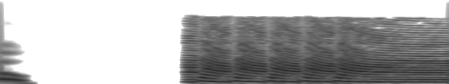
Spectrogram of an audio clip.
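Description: A loud, buzzy, horn-like meme sound effect starting about a second in. Its pitch wavers at first, then settles into one steady held note.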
